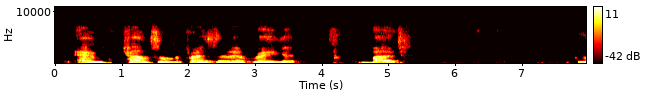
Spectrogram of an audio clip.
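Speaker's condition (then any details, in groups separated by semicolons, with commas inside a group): Parkinson's disease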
